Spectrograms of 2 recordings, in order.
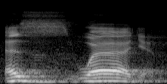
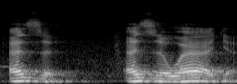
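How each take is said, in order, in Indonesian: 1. Huruf z mengalir terus dengan lancar tanpa pantulan. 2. Huruf z dipotong pendek dengan pantulan. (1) "Karena sifatnya rokhawah, maka ngalir saja" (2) "itu tidak boleh ya"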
